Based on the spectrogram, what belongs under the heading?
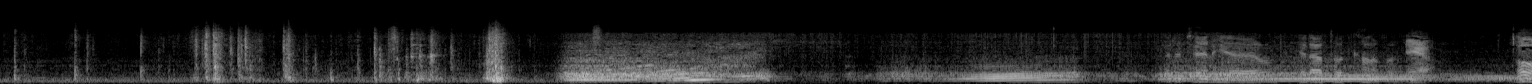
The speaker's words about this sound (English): And then a car drove up. 2 men in the front seat, 3 in the back.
